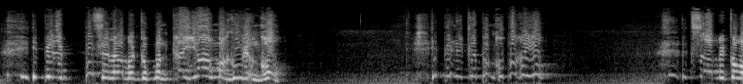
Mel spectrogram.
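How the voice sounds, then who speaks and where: An actor playing an outraged young Filipino son in a radio drama, impassioned and forceful. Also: male voice, very high voice, heavily acted. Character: outraged, anguished young adult son confronting his father.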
